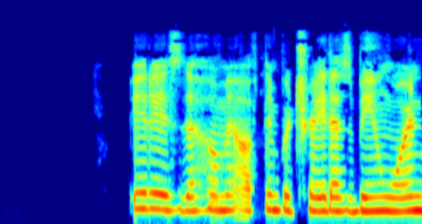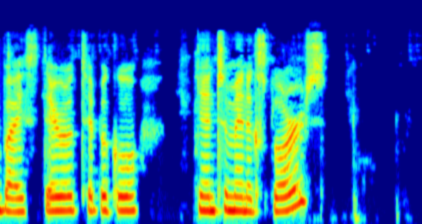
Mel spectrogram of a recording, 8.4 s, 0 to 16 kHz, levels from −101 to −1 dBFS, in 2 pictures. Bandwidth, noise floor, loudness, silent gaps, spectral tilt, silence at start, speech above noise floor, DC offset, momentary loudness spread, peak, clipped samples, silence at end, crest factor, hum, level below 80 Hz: 9.4 kHz; under -90 dBFS; -19 LUFS; none; -4.5 dB/octave; 1.35 s; over 72 dB; under 0.1%; 8 LU; -4 dBFS; under 0.1%; 0.65 s; 16 dB; none; -68 dBFS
